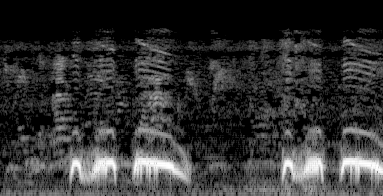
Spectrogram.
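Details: Turtle dove with a loud, clear cooing voice: two phrases of short paired coos followed by a drawn-out falling note, a pause between phrases, background otherwise quiet.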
